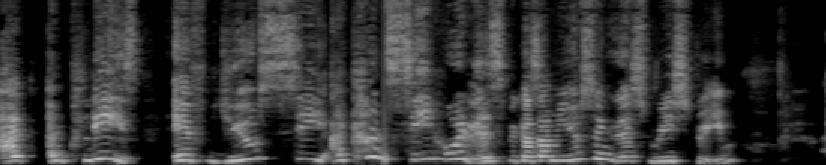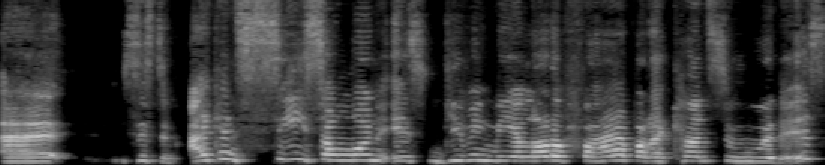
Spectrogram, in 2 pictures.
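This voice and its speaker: A woman's raised, projected voice at an extremely high pitch, bright and sharp in tone, with lively intonation, big swings in loudness and a fairly slow pace. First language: Danish and Swedish. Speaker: business coach. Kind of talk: webinar training livestream. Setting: livestream.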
